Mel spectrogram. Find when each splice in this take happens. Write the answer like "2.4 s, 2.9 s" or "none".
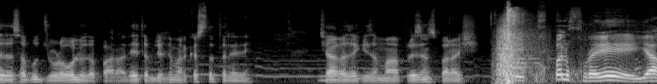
5.1 s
